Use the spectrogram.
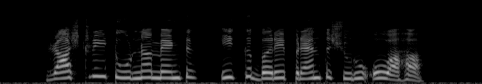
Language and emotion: Dogri, neutral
